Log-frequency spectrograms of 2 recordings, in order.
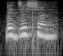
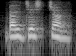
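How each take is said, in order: First: The ending is said with a shun sound. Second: The ending is said with a chun sound. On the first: The speaker calls it wrong. "चन को नहीं बोलते हैं, शन ही बोलते हैं" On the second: The speaker calls it right. "वो चन का आना चाहिए"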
